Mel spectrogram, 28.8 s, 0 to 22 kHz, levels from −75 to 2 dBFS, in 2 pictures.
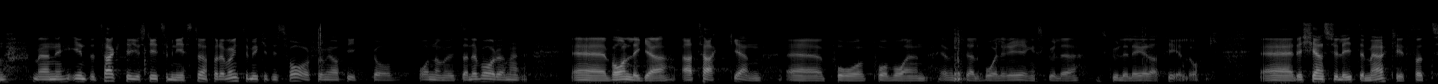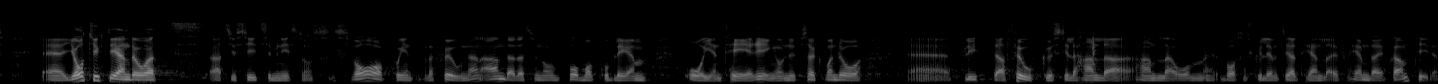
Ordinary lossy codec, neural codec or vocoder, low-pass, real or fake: none; none; 7.2 kHz; real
